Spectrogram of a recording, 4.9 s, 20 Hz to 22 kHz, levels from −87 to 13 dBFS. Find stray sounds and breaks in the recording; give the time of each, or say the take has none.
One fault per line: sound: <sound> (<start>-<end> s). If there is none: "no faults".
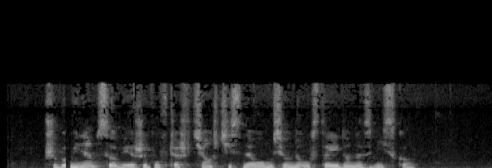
sound: dropout (0.7-0.7 s)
